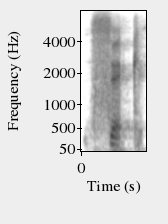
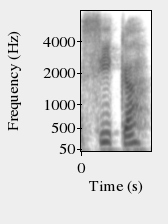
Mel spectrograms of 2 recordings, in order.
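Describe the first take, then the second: First: The word ends cleanly with no added vowel. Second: An extra 'uh' vowel is added after the word. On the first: The speaker calls it right. "Short I and take off the uh sound at the end" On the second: The speaker calls it wrong. "Instead of saying sika"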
